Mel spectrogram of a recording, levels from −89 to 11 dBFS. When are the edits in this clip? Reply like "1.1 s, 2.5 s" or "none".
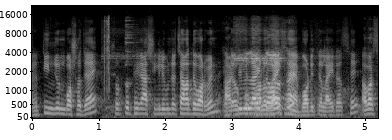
1.1 s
